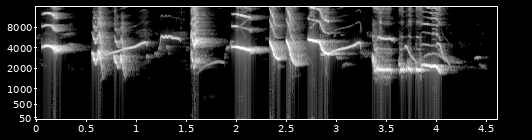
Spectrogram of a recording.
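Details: Afternoon song of an oriental magpie-robin used as a lure for other birds: bright, piercing whistles sliding up and down, interspersed with harsh chips, delivered in short loud phrases.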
